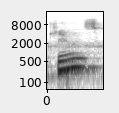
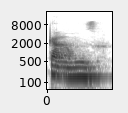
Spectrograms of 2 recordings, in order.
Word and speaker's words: quinze: Quinze, porque es una nasal, no quince, sino quinze.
